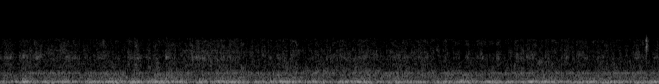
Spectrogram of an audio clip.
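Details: 2003 GMC Sierra Z71, 5.3L V8 non-flex fuel, cold start in single-digit temperatures, idling unassisted: low lumpy wavering idle with dips; lean and misfire codes, owner suspects intake gasket vacuum leak.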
